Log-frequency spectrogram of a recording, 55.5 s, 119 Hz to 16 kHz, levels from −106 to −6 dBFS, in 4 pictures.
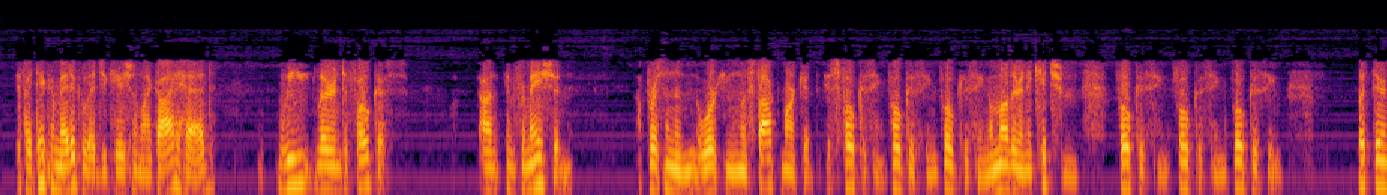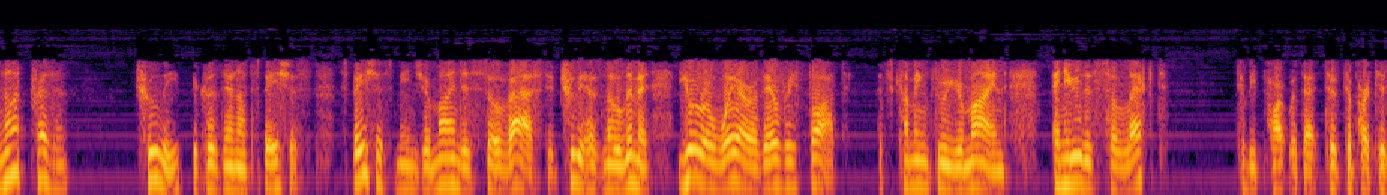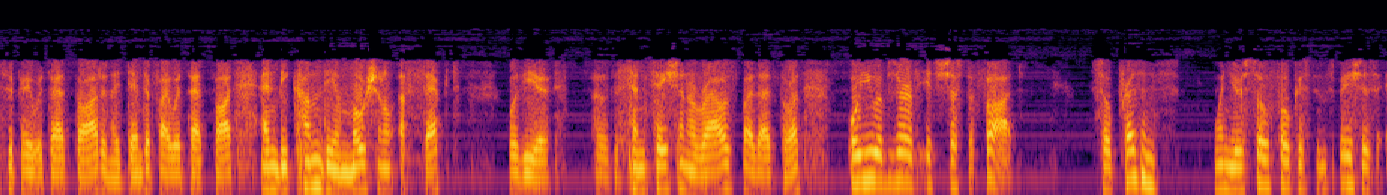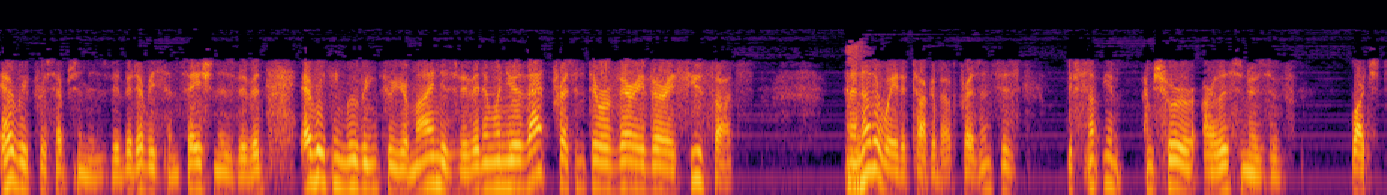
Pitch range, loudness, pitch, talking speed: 100-140 Hz, -23 LUFS, 120 Hz, 170 wpm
